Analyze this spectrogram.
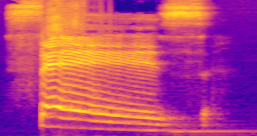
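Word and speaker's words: six: Says says, says it is says, not sees because e are in French sounds. A.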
